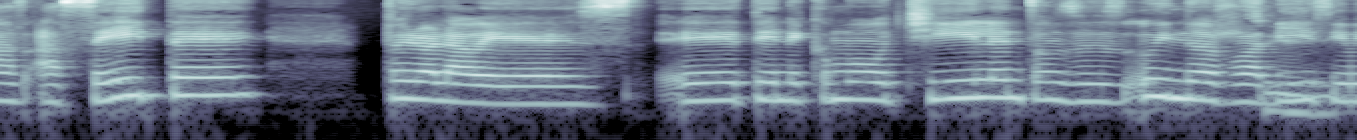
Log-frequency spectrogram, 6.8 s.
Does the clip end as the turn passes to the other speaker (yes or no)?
yes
